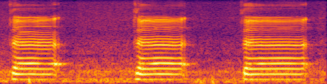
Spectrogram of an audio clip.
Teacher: جب ہم زبان کی نوک کو ثنا علیا کی جڑ پر لگائیں گے تو اس کا صحیح تلفظ ہوگا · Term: تا کا مخرج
